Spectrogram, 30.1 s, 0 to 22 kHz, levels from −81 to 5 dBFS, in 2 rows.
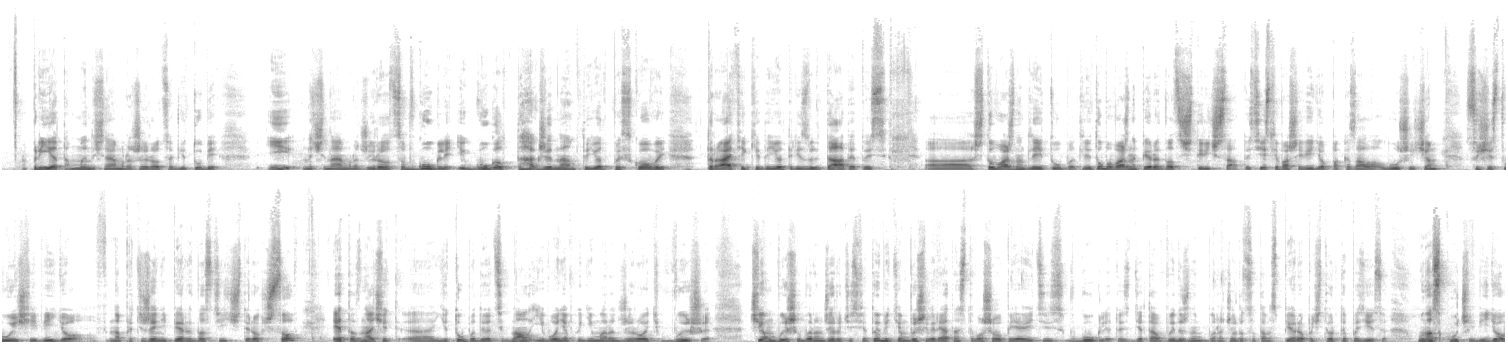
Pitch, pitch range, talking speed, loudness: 130 Hz, 115-150 Hz, 180 wpm, -32 LUFS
